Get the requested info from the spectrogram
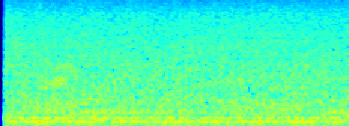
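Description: Steady hiss of an indoor swimming-pool hall: ventilation and pool water make an even, echoing background noise.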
